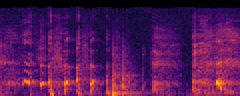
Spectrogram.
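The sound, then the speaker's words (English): A person with a bad cough coughs over and over in a rapid, uneven series of many short, harsh bursts. “Sorry, I have a bad cough.”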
